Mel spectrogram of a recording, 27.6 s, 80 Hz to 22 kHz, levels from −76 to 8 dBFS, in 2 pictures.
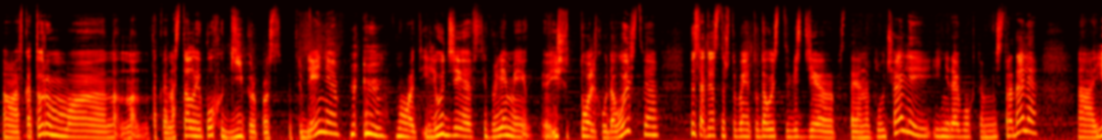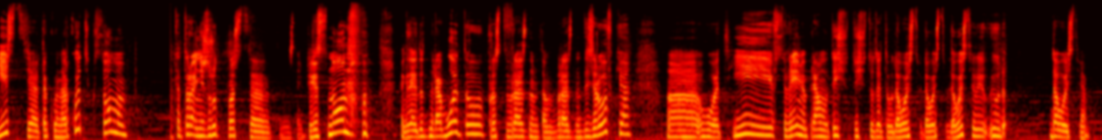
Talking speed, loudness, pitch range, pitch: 170 wpm, -23 LUFS, 170-230 Hz, 190 Hz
